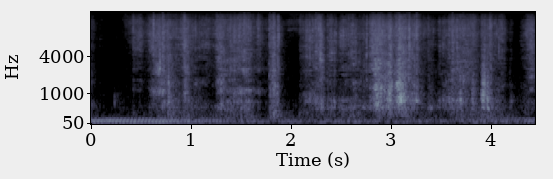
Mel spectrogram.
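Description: Wired Christmas ribbon rustling and crinkling in irregular bursts as hands fold loops and press them into a bow, loudest about three seconds in.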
